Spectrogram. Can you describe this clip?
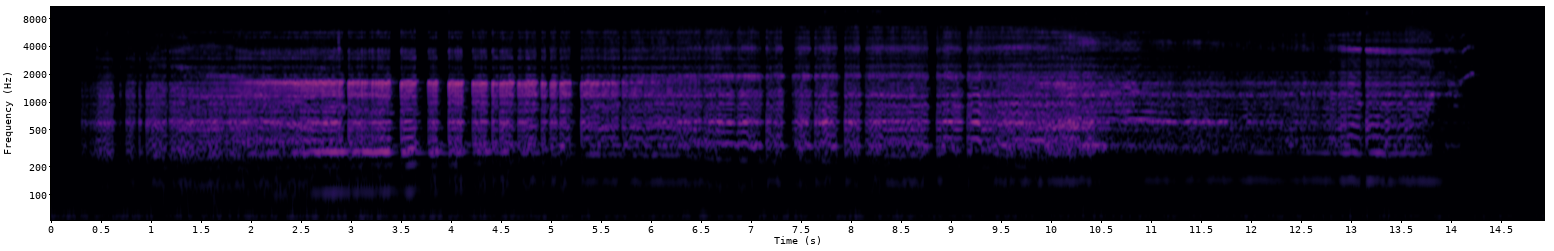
Instrument samples > String
Bowing broken violin string 8
Bowing the string(s) of a broken violn with a cello bow.
beatup, broken, creepy, uncomfortable, horror, violin, unsettling, bow, strings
